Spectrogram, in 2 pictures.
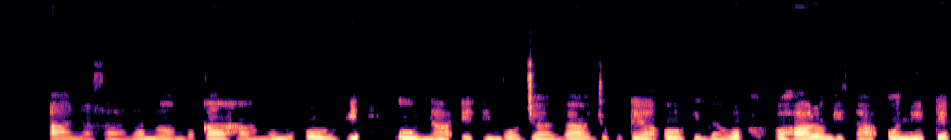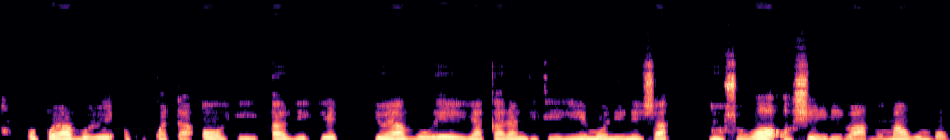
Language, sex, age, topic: Oshiwambo, female, 18-24, agriculture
